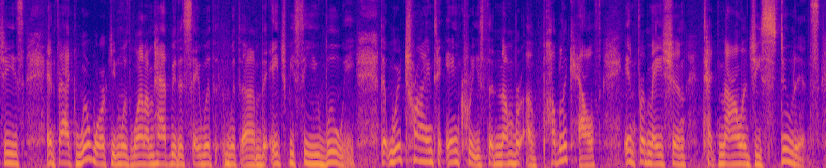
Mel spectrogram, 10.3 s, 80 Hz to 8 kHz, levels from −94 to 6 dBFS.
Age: 50-69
